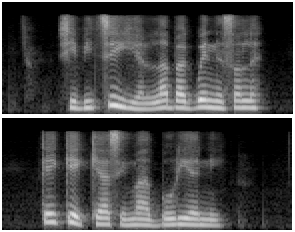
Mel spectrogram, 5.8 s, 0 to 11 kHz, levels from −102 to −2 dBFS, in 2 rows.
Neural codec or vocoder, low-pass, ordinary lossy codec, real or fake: codec, 16 kHz, 0.3 kbps, FocalCodec; 7.2 kHz; MP3, 48 kbps; fake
